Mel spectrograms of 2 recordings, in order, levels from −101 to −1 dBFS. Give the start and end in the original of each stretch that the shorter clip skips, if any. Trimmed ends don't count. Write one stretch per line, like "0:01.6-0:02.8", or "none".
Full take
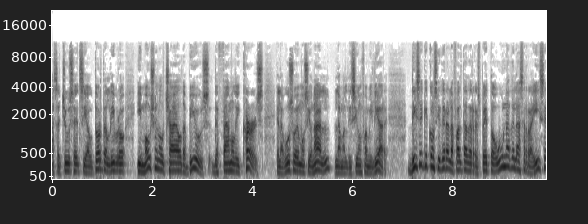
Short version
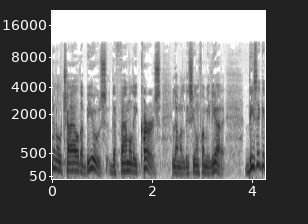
0:04.4-0:05.6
